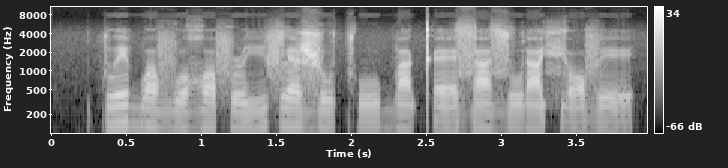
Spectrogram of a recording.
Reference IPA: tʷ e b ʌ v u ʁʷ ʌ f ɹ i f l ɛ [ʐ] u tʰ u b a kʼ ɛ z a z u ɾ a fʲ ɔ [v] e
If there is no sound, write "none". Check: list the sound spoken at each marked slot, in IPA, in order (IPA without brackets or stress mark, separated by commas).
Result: ʐ, v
